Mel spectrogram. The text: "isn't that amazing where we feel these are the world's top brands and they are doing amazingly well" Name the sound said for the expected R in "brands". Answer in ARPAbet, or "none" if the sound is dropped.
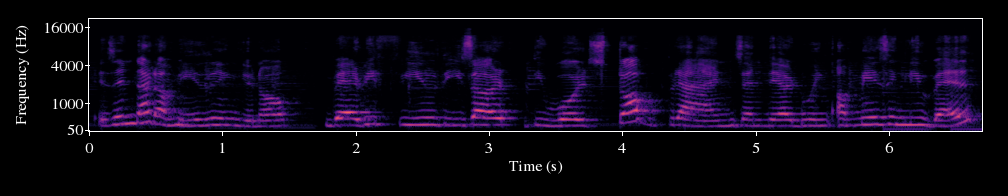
R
